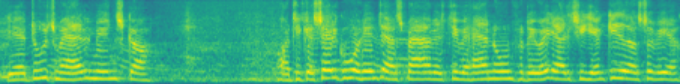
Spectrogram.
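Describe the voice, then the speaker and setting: Over noticeable background noise and audible room echo, a woman speaks with a high pitch and monotone, flat intonation. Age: 60s. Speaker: pub owner. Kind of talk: interview. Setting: outdoors at a town square.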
